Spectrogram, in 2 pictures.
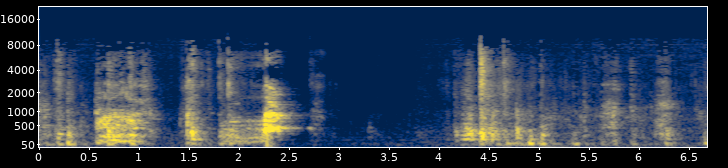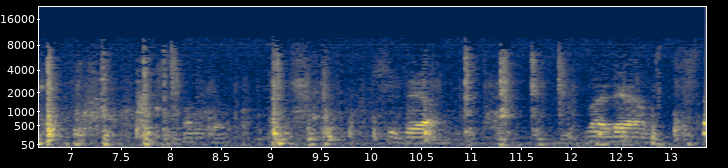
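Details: Bella, a Labrador Retriever indoors at midnight, barks because she wants to play ball: two loud, sharp barks in the first seconds, a brief silence, then a run of softer, quick yipping and whimpering sounds.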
